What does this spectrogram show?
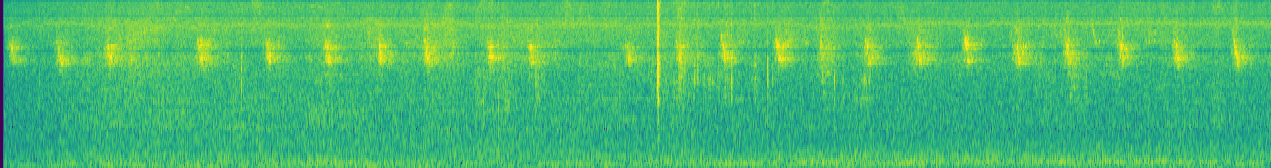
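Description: A bird chirping over and over, about two short high chirps a second, over a steady low background rumble.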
